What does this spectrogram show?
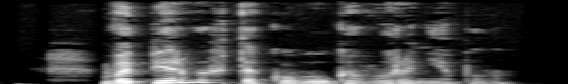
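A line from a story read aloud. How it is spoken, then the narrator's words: Soft reminder. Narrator (Russian): напомнила мягко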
